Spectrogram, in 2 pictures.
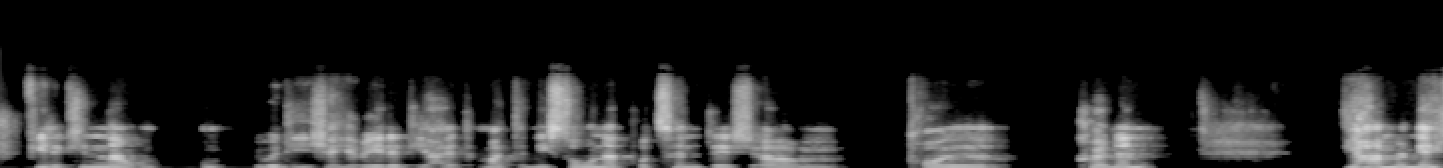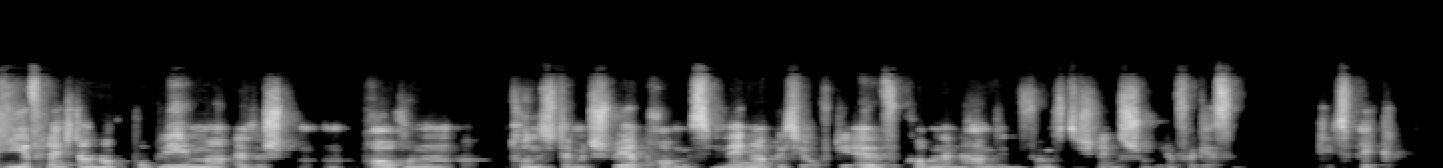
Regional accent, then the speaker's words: Germany; bei uns in Deutschland

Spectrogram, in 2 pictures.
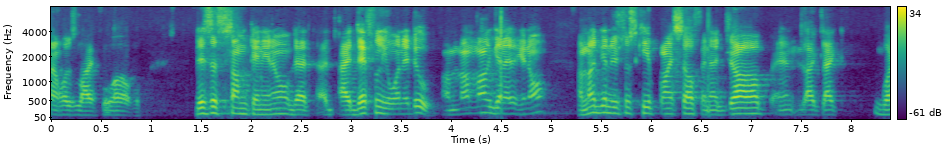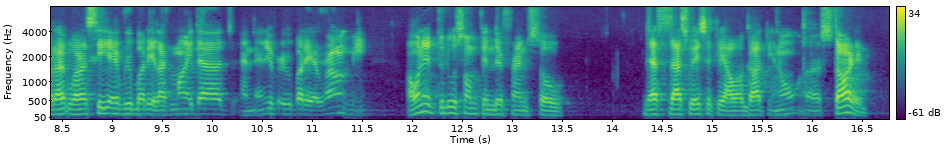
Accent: Syria; English is a second language; moved away as an adult; I'm from Syria originally

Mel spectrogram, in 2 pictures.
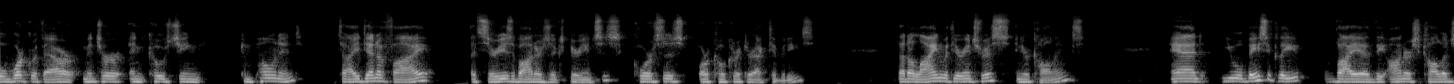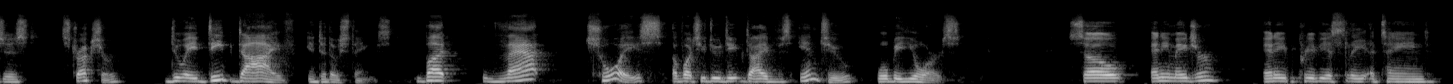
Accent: Greeley, Colorado, United States; moved away as an adult; also born or lived in Seoul, South Korea; now in Reno, United States; I basically spent my whole formative years in Greeley, Colorado.

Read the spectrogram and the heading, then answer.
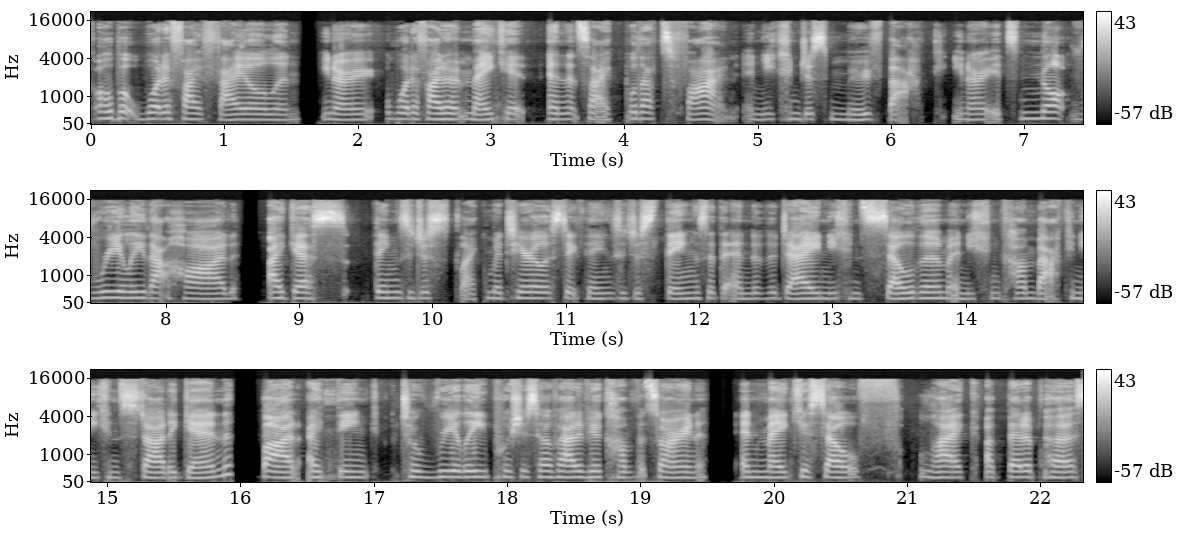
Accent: Brisbane, Queensland, Australia; moved away as an adult; also born or lived in Gold Coast; now in Exmouth, Australia; that was like 2 hours away from my hometown

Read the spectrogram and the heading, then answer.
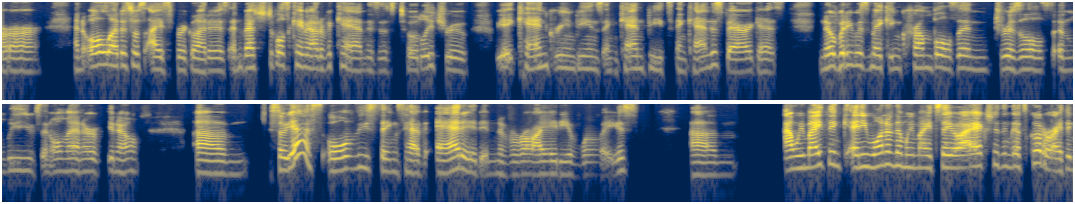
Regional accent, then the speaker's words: New York City, New York, United States; when I was a kid growing up in Brooklyn

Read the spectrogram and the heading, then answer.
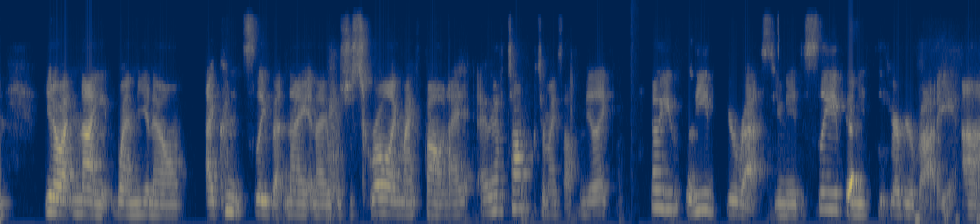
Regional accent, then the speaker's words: Philippines; I'm Filipino

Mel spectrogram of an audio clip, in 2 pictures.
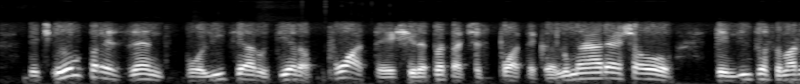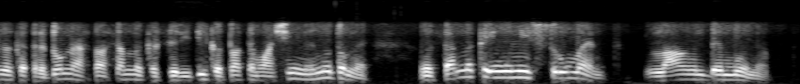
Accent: Bucharest, Romania; ca bucureștean

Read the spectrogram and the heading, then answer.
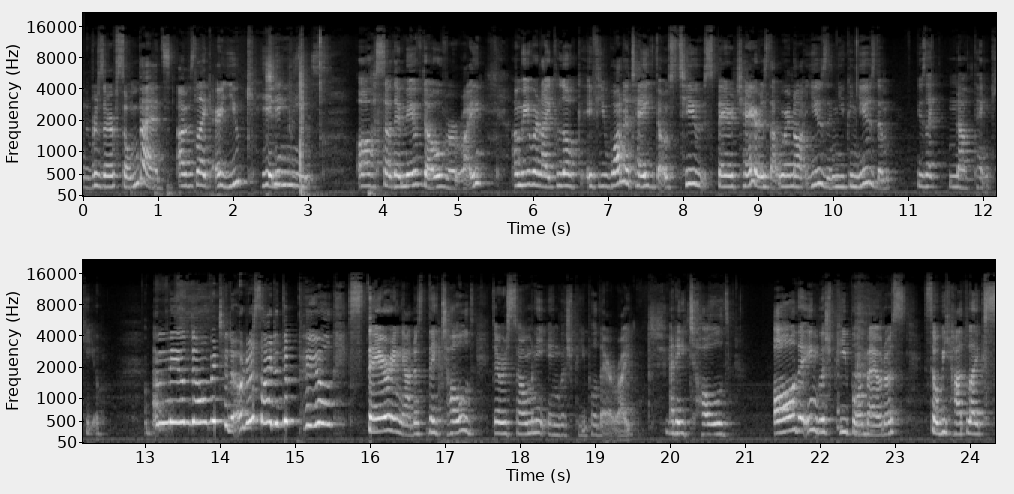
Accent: Ireland; I am from Ireland.

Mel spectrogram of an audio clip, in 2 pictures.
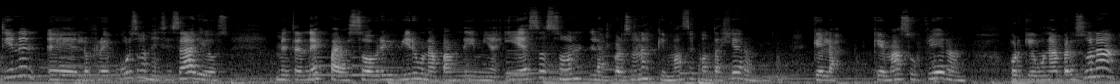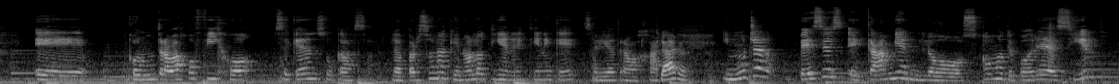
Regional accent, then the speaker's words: Argentina; nuestro país

